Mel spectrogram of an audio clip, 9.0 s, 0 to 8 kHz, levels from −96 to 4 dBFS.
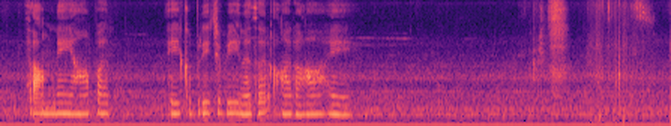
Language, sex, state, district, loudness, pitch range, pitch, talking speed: Hindi, male, Rajasthan, Jaipur, -24 LUFS, 200-215 Hz, 205 Hz, 65 wpm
